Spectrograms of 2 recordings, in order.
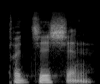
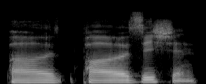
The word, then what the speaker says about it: position: position for me again petition position there you go that's got it it's more like it was it's almost like magician but with put in the front of it so position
